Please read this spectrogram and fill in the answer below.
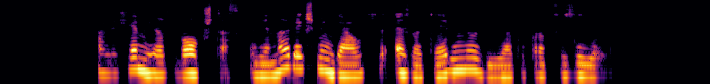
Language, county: Lithuanian, Klaipėda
